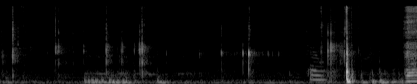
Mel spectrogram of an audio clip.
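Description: Light plastic clicks and rattles as the pieces of a doll stand are handled and fitted together, with one sharp plastic click near the end.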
